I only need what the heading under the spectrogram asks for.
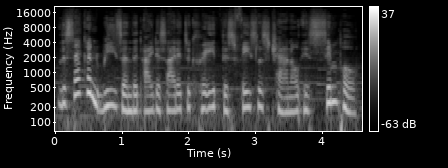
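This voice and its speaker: A woman in her late thirties, speaking gently and soothingly in a reflective monologue as a podcast host. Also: mid-range voice, expressive, moderate pace, soft background music. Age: 30s. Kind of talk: soft-spoken reflective monologue.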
